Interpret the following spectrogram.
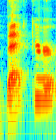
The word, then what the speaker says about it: Boettger: Man, the wonderful, and is it Boettger or Boettger? Yeah, you said it right the first time. I'm honestly shocked. See, I went to college with someone that their last name is spelled the exact same way, and it's Boettger, so I didn't know for sure.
